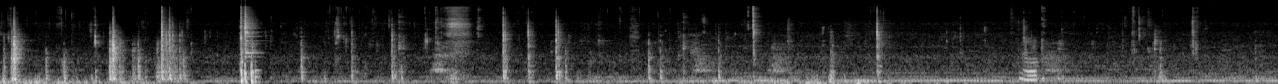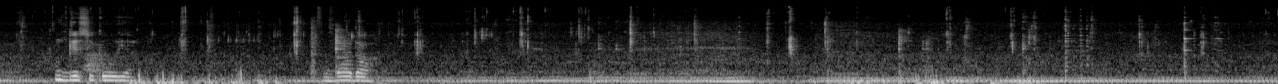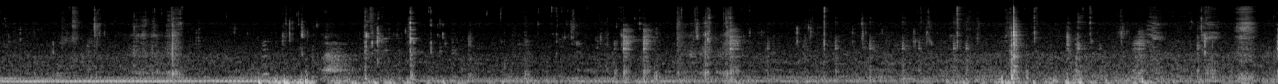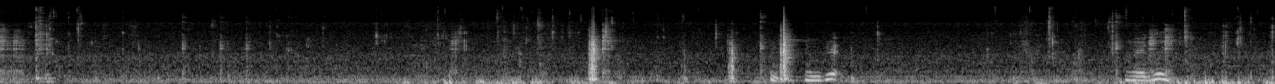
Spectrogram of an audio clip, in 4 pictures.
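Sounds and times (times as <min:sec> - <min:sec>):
low steady hum: 0:00.0 - 0:51.0
chewing mouth sounds: 0:05.8 - 0:46.1, 0:48.0 - 0:51.0.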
